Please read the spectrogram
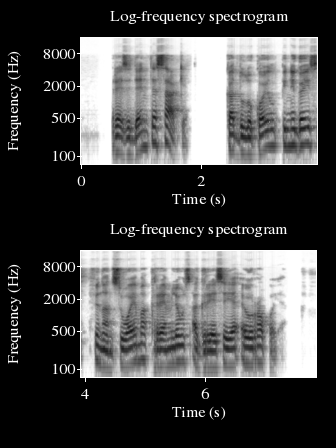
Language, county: Lithuanian, Šiauliai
